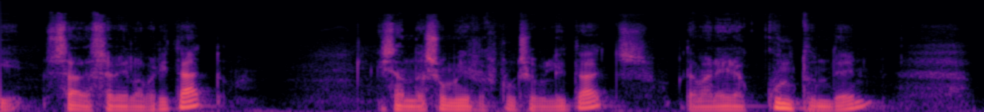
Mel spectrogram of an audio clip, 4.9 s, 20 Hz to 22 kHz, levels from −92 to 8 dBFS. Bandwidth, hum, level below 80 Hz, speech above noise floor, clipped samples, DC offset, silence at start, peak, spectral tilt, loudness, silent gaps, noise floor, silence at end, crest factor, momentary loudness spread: 14.5 kHz; none; -56 dBFS; 30 dB; under 0.1%; under 0.1%; 0 s; -14 dBFS; -5.5 dB/octave; -35 LUFS; none; -64 dBFS; 0.1 s; 22 dB; 8 LU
